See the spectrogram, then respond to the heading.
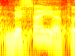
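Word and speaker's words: Messiah: で、ザ・メシアとひらがなで書いてありましたけども、メシア、あるいはメサイアというふうに英語では発音しますけどもね、救世主。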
